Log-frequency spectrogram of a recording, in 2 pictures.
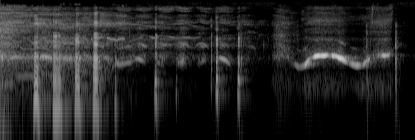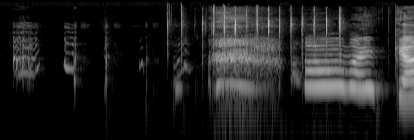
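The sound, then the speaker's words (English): A man whistles to call a pet squirrel down from a treetop: short, warbling whistles rise and fall in a few separate bursts, fairly loud, mixed with scattered clicks and breathy vocal noises between them. “He said he just pulled up and whistled.”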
